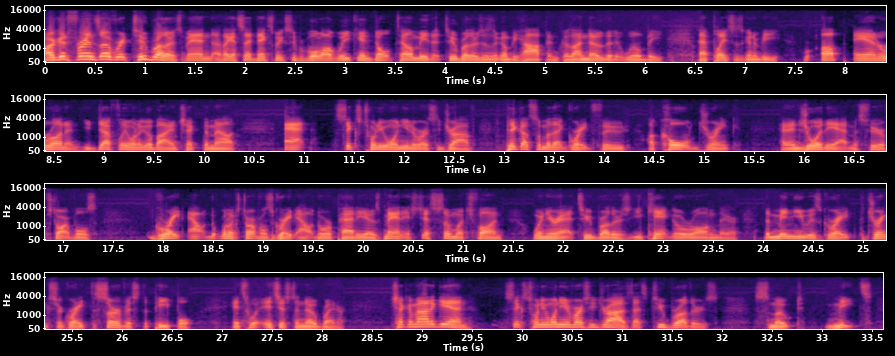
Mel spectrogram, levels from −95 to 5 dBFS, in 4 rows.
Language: English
